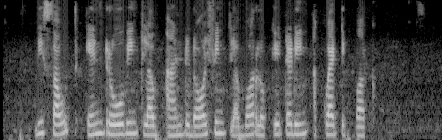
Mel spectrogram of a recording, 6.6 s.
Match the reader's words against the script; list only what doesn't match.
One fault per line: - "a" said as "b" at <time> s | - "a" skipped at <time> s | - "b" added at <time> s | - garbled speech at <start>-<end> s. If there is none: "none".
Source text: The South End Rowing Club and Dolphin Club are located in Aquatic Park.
none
